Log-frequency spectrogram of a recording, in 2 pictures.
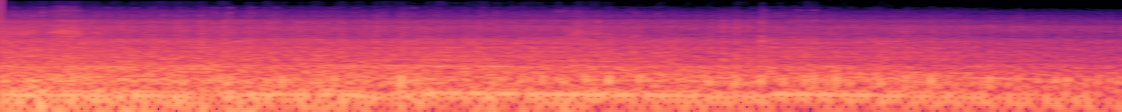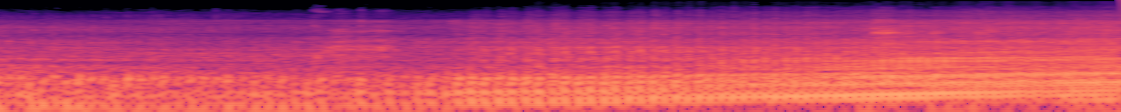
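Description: A QJ Motor adventure motorcycle being ridden, its engine a steady, close rumble with road and wind noise that dips slightly midway and then builds again.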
